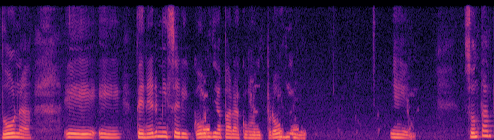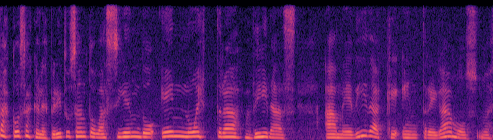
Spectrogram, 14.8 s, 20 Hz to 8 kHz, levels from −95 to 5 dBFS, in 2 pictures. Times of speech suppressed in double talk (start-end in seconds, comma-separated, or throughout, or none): 3.13-3.26, 4.24-4.63, 5.58-5.91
